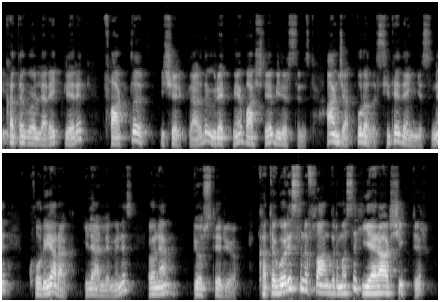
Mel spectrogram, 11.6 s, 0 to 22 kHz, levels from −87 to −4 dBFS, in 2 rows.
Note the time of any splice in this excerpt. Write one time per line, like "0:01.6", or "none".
none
